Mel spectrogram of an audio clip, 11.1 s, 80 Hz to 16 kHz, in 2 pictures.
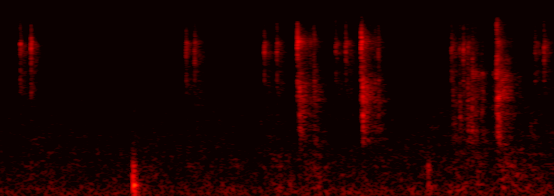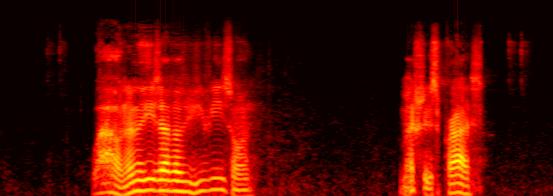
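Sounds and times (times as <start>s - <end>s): computer mouse clicks: 0.1s - 0.5s, 1.3s - 3.9s, 4.5s - 6.4s, 10.6s - 10.9s.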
